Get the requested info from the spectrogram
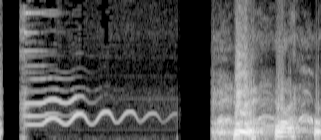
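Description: Cartoon 'boing' sound effect: a springy tone that glides up, then wobbles in pitch about six times a second for about a second before stopping. Louder laughter from a man breaks in near the end.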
